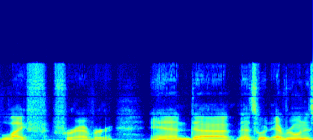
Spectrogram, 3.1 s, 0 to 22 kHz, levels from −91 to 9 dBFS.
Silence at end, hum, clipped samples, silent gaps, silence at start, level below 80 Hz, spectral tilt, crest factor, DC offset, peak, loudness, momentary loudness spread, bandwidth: 0 s; none; under 0.1%; none; 0 s; -50 dBFS; -6 dB/octave; 18 dB; under 0.1%; -10 dBFS; -28 LUFS; 12 LU; 12.5 kHz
